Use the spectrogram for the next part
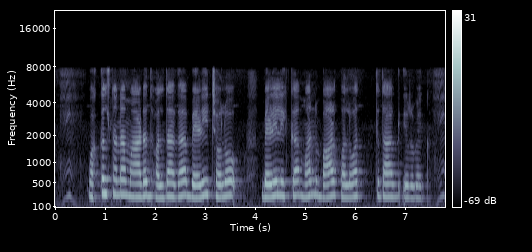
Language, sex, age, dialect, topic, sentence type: Kannada, female, 18-24, Northeastern, agriculture, statement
